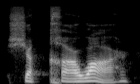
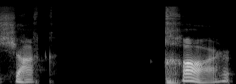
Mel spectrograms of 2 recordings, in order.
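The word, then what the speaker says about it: שחורה: 5 I am black shakawar or some will pronounced as shock car but it's sha kawar this is ancient Hebrew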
